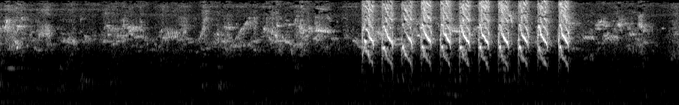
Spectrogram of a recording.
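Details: Ringneck parrot repeating sharp, harsh screeches about eleven times in a steady rhythmic burst of roughly four per second, preceded by softer scattered chirps.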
